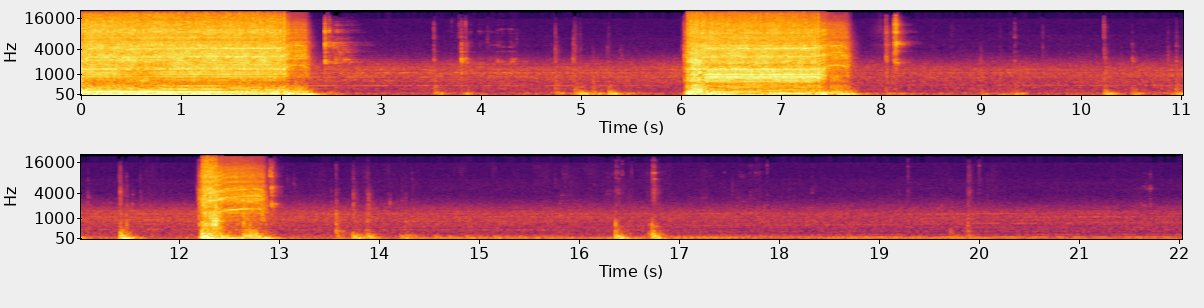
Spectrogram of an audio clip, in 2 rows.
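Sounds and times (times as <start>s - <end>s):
power tool running: 0.0s - 2.5s, 6.0s - 7.8s, 12.2s - 13.0s.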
